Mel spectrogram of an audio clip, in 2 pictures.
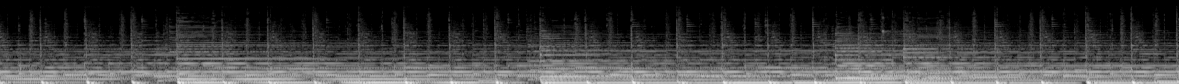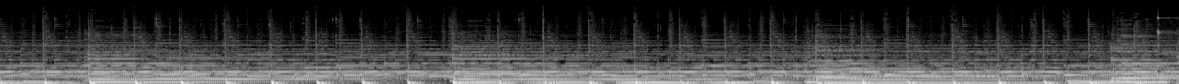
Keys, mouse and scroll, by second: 1.0-1.5 scroll down 1, 1.5 click, 4.8 middle click, 6.5 click, 8.5 middle click, 9.3-9.6 scroll up 3, 9.7 shift+middle click, 10.2 middle click, 10.9-11.2 scroll up 2, 11.3 shift+middle click, 11.8 scroll up 1, 12.7-13.2 scroll down 4, 14.9 click, 19.5 click.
